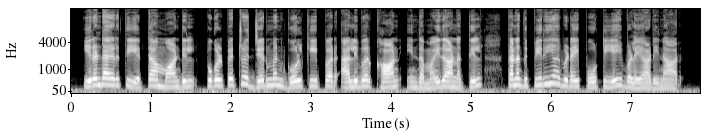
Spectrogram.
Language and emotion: Tamil, neutral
